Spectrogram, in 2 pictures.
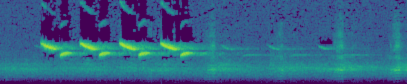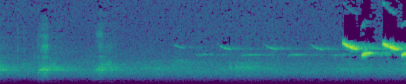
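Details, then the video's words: Great tit (Parus major) singing a see-sawing series of two-note whistles, four phrases in a row, then a pause with soft clicks and rustles before the song resumes. "Great Tit Parus major)"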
